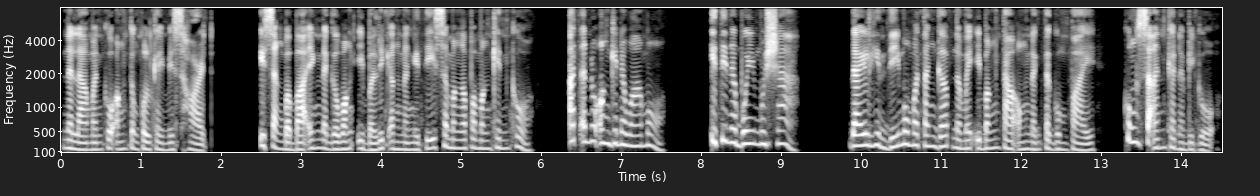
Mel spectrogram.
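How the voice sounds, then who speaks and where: A woman's voice: low voice, normal speed, darkish tone, no echo, studio quality, close to an everyday voice. A woman voicing a cold, bitter, vengeful rich aunt in an audiobook drama, speaking bluntly and commandingly. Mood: bitter, accusing.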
